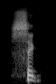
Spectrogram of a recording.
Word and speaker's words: 識: 識， The difference between the two is that can is spoken with a high level tone, and to eat is pronounced at a low level.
